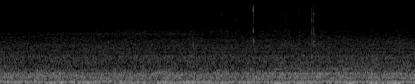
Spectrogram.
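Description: A small plug clicks into a socket.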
